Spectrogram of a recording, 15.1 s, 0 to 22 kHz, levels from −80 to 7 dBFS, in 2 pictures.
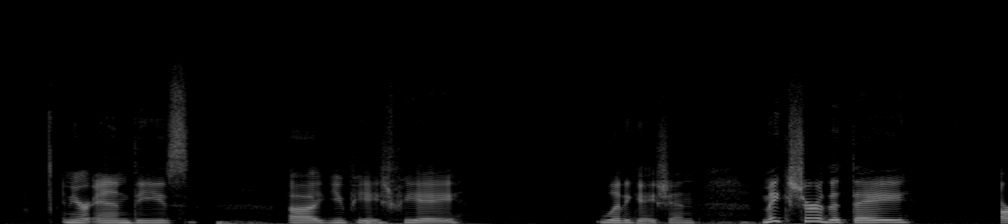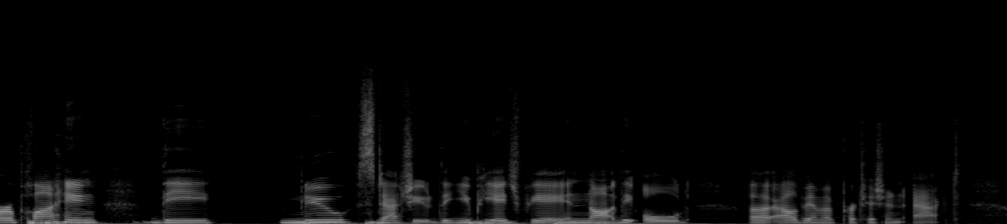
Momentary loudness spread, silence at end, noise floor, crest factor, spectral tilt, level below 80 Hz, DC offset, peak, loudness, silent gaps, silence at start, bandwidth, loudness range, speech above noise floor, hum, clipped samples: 16 LU; 0.4 s; -79 dBFS; 16 dB; -4.5 dB/octave; -54 dBFS; under 0.1%; -24 dBFS; -39 LUFS; none; 0.45 s; 15.5 kHz; 5 LU; 40 dB; none; under 0.1%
